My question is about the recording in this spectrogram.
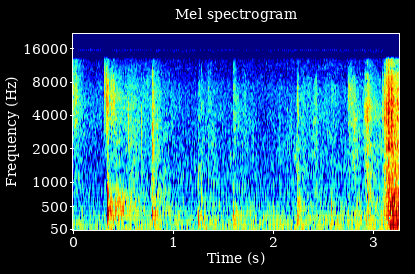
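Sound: door closing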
